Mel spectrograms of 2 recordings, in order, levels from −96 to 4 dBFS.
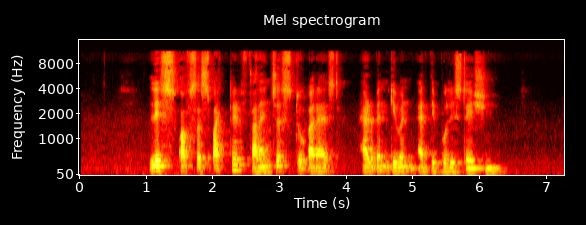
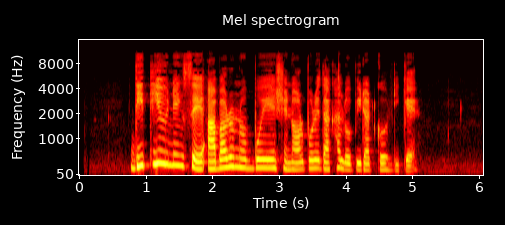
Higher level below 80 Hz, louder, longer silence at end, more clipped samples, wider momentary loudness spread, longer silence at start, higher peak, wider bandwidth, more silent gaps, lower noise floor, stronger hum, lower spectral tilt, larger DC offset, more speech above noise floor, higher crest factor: first, -58 dBFS vs -74 dBFS; about the same, -23 LUFS vs -24 LUFS; about the same, 0.95 s vs 1 s; neither; about the same, 11 LU vs 13 LU; first, 1.05 s vs 0.8 s; first, 0 dBFS vs -6 dBFS; about the same, 11.5 kHz vs 11 kHz; neither; second, -62 dBFS vs -69 dBFS; neither; second, -3.5 dB/octave vs -5 dB/octave; neither; second, 39 dB vs 46 dB; first, 24 dB vs 18 dB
